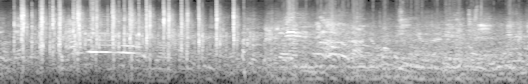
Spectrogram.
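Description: An audience applauds a contestant about to sing on the Visentini law, a dense patter of many hands clapping with a few sharper claps at the start, then settling into a steady wash of clapping and crowd murmur.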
